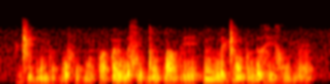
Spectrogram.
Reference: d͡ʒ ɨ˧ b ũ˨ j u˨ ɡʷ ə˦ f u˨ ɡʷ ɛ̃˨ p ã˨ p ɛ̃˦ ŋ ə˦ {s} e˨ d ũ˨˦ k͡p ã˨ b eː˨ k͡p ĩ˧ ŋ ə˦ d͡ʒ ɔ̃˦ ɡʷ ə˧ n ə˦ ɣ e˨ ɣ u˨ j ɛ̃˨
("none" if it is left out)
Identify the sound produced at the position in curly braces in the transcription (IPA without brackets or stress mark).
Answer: s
